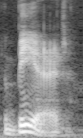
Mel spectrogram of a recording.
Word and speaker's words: beard: has got a weird beard weird beard weird beard don't forget to pronounce the d on the end of beard otherwise you'll get confused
